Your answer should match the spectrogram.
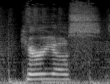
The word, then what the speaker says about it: Kyrgios: It normally doesn't, but I was kind of into the kind of the drama, and you had obviously uh, Kyrgios.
